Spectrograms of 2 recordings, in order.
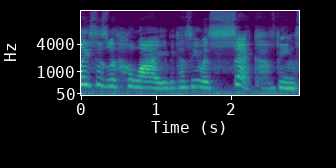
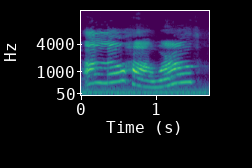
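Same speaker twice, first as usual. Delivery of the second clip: high, louder cheery hello; a bright aloha to the world; excited greeting; 10 semitones higher, 6 dB louder, slower than usual. A narrator's reading. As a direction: sing out a happy aloha. Reading a state's speech bubble.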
